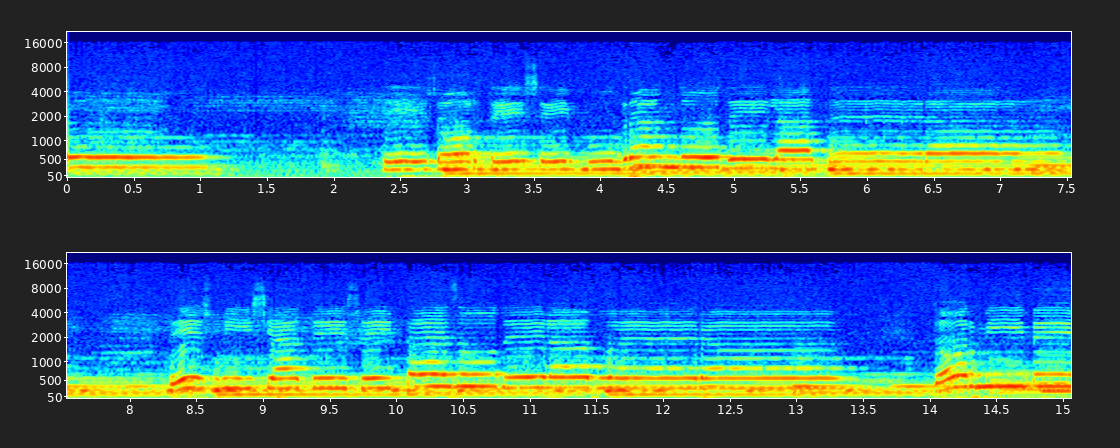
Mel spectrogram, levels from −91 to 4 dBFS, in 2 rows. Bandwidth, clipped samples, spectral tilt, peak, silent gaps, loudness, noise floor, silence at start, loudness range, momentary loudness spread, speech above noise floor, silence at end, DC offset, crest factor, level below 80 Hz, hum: 15.5 kHz; under 0.1%; -9.5 dB/octave; -2 dBFS; none; -17 LUFS; -44 dBFS; 0 s; 4 LU; 8 LU; 29 dB; 0 s; under 0.1%; 14 dB; -40 dBFS; none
